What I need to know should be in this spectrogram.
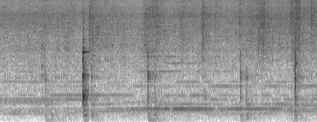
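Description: A spatula scrapes and knocks against a frying pan.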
